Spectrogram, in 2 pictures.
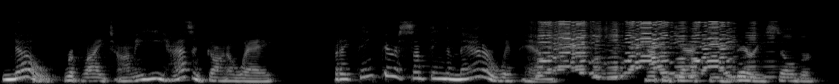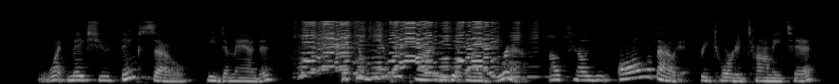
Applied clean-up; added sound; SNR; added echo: classical method WPE with log-MMSE.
